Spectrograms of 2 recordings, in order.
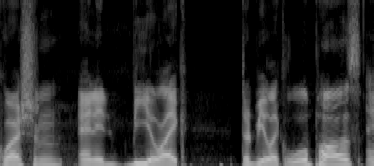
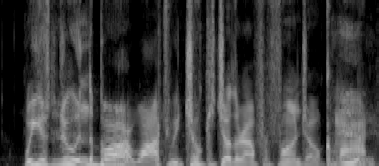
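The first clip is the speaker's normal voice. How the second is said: goading, egging-on put-on voice; 3 semitones higher than usual. Retelling a guest begging the host to choke him out, imitating Alex Jones. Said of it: "He was like".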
